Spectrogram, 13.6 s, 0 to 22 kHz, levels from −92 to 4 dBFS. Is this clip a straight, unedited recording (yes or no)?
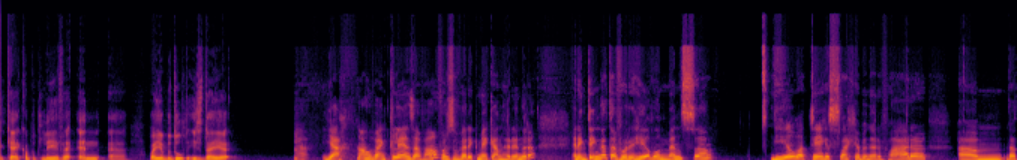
no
